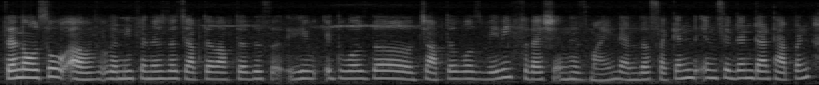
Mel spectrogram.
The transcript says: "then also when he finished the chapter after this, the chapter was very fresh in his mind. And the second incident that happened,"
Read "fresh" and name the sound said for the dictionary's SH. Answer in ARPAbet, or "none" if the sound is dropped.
SH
